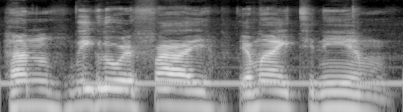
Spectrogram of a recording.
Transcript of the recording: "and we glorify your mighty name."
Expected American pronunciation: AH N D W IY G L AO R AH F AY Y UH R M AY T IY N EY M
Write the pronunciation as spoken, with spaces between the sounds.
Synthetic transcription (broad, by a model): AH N W IY G L AO R AH F AY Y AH M AY T IY N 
